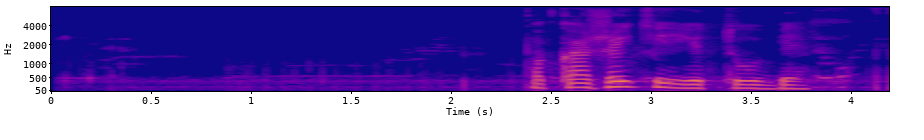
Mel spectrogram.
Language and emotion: Russian, neutral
